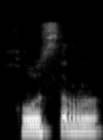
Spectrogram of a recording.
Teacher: আমরা অকফ করলে কি হবে এখানে র টা সাকিন হয়ে যাবে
